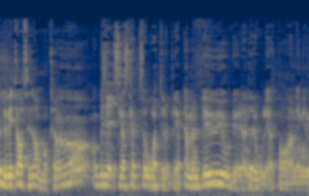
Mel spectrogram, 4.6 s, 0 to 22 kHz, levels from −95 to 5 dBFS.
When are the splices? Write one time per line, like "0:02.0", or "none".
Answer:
0:02.1
0:02.8
0:03.7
